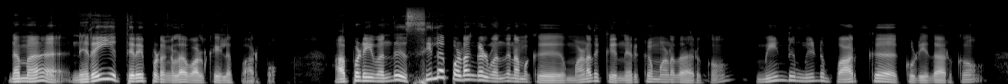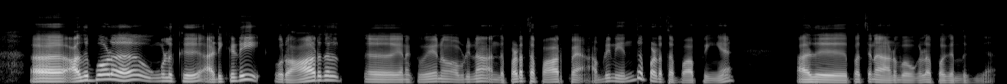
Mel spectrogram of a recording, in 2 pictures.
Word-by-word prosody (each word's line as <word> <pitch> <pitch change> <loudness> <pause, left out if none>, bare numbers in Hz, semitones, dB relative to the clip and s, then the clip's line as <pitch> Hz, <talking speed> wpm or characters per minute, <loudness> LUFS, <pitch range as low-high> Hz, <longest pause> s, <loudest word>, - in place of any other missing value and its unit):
நம்ம 140 +1 +5 0.5
நிறைய 185 - +6 0.2
திரைப்படங்கள 115 -8 +4
வாழ்க்கையில 95 -1 -1
பார்ப்போம். - - -11 0.6
அப்படி 175 +5 +4
வந்து, 165 +8 +2 0.2
சில 255 +7 +3
படங்கள் 210 -6 +4
வந்து, 145 +3 -4
நமக்கு 110 -6 -3 0.3
மனதுக்கு 135 +3 -2
நெருக்கமானதா 110 0 -4
இருக்கும். 85 - -12 0.4
மீண்டும், 185 +3 -3
மீண்டும் 165 -3 -7
பார்க்கக்கூடியதா 105 - -1
இருக்கும். 110 0 -10 0.7
அ - - +7 0.4
அதுபோல 220 +7 +3 0.4
உங்களுக்கு, 150 -2 -3 0.2
அடிக்கடி 165 - -1 0.3
ஒரு 110 - -2 0.2
ஆறுதல், 190 +3 +2 0.4
அ - - 0 0.2
எனக்கு 110 0 -11
வேணும், 130 -2 -5
அப்பிடின்னா, 120 +6 -5
அந்த 105 -1 -9
படத்த 145 -1 -1
பார்ப்பேன். 115 -1 -3
அப்பிடின்னு, 140 +6 -7
எந்த 200 - -5
படத்த 110 - -4
பாப்பீங்க? 95 -1 -7 0.8
அது 115 0 +1 0.3
பத்தின, 115 -1 -4
அனுபவங்கள 100 +1 -7
பகிர்ந்துக்கங்க. 90 -3 -12
130 Hz, 115 wpm, -20 LUFS, 105-160 Hz, 0.8 s, அ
